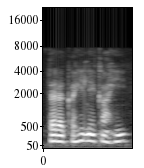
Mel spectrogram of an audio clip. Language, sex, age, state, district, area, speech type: Nepali, male, 30-45, West Bengal, Kalimpong, rural, spontaneous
